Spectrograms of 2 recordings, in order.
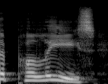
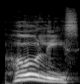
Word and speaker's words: police: به پلیس. دقت بکنید دوستان، تلفظ پلیس استرس روی ال و روی پی نیست، یعنی نباید بگید پلیس، این اشتباهه. پلیس اینطوری درسته، در واقع استرس روی ال روی بخش دوم.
